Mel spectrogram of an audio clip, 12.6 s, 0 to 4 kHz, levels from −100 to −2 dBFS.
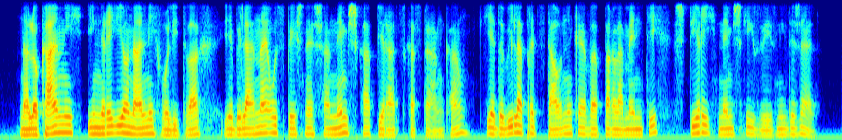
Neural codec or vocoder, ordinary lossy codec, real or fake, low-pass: none; Opus, 24 kbps; real; 3.6 kHz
